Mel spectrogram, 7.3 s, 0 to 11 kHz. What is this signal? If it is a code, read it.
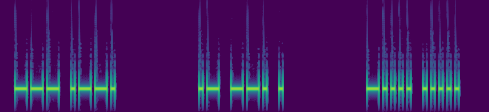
Morse code, heard as a keyed tone, about 21 wpm, 700 Hz. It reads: OP AGE 65
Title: Common QSO Phrases - 3x Word-Spacing - 20wpm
